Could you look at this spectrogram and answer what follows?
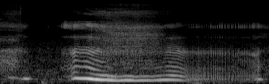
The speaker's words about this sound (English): But you get to listen like I'm right there. Breathing so sensually in your ear.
